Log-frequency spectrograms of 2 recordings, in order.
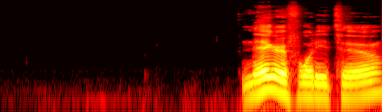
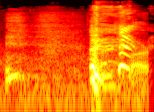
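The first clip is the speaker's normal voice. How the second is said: mocking laugh; 7 dB louder than usual. Real, not acted. Laughs at crying reporter clip.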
